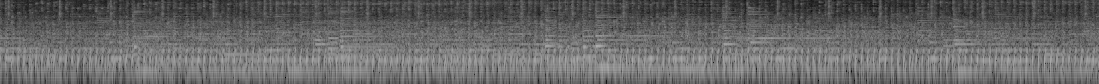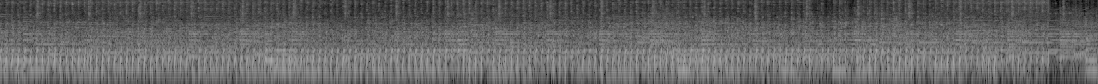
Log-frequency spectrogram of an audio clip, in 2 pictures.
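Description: Small fishing boat's engine running steadily while the boat is under way, mixed with background music with plucked guitar.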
